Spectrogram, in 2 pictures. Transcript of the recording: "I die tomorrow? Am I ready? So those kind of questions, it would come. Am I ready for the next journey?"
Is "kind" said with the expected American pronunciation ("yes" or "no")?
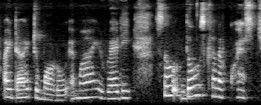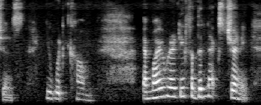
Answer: yes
